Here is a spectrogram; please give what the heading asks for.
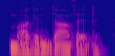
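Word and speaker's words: Magen David: Jersey Dragon traces explains Morgan David stress on the first syllables of both words um means Shield of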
